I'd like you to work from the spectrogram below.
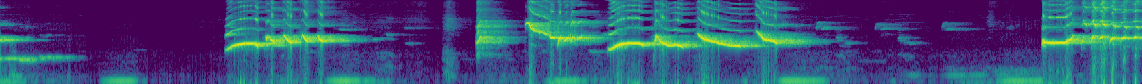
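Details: White-rumped shama song meant to provoke other birds: bright rising whistles and rapid high slurred notes in bursts, with a soft low thump repeating in the background.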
